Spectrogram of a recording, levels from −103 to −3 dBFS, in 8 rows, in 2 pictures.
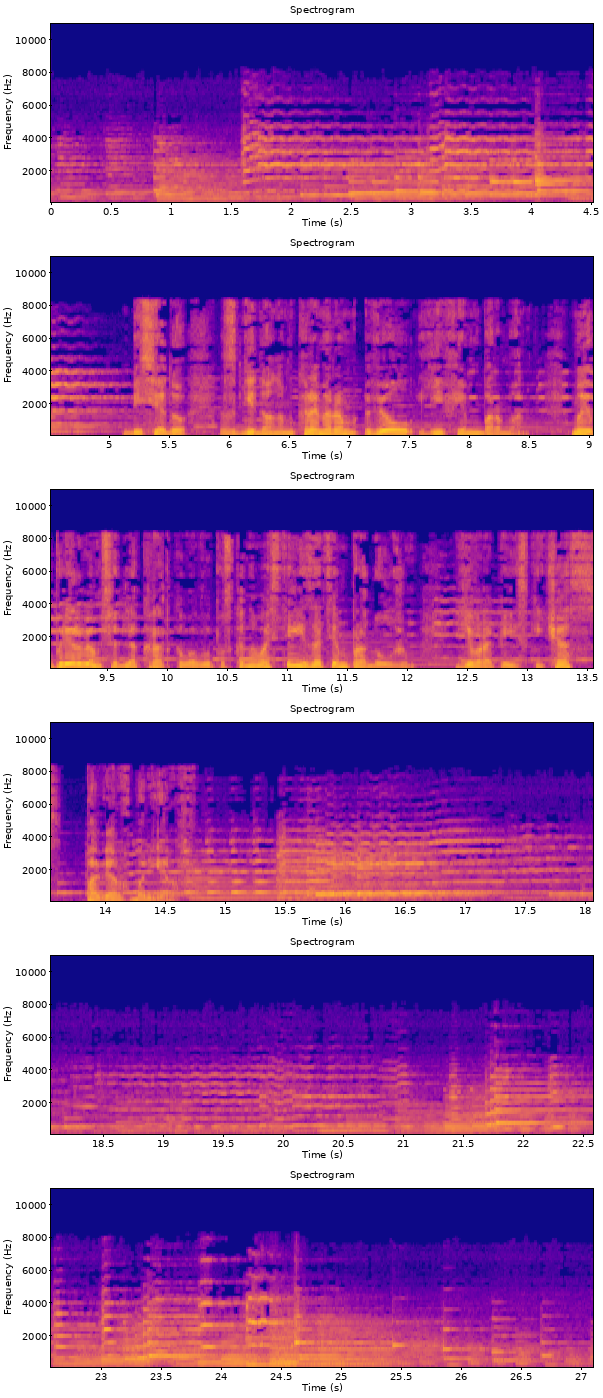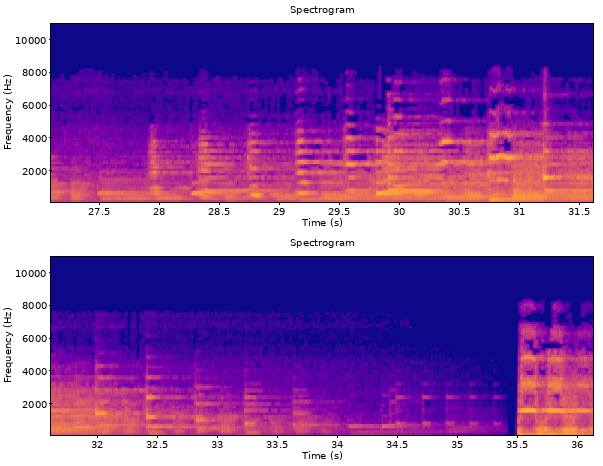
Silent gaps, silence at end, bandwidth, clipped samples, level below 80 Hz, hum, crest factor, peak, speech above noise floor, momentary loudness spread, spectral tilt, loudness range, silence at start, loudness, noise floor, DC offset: none; 0 s; 8.8 kHz; under 0.1%; -52 dBFS; none; 22 dB; -6 dBFS; 41 dB; 16 LU; -5 dB/octave; 12 LU; 0 s; -27 LUFS; -66 dBFS; under 0.1%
